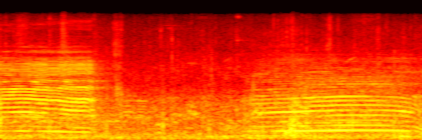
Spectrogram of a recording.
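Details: Cattle at the Prambanan cattle market, two drawn-out low moos, the first under a second long, the second nearly two seconds and steady in pitch, over a constant crowd murmur and market bustle.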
